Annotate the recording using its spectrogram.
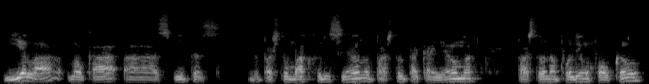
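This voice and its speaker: A man's voice: a little high, huge pitch swings, moderate pace, creaky, dark tone, husky, low-quality recording. A man from Bahia, a pastor, speaking with fervent preacherly cadence and frequent hallelujahs. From Bahia, Brazil. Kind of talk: conversation and preaching reflection.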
